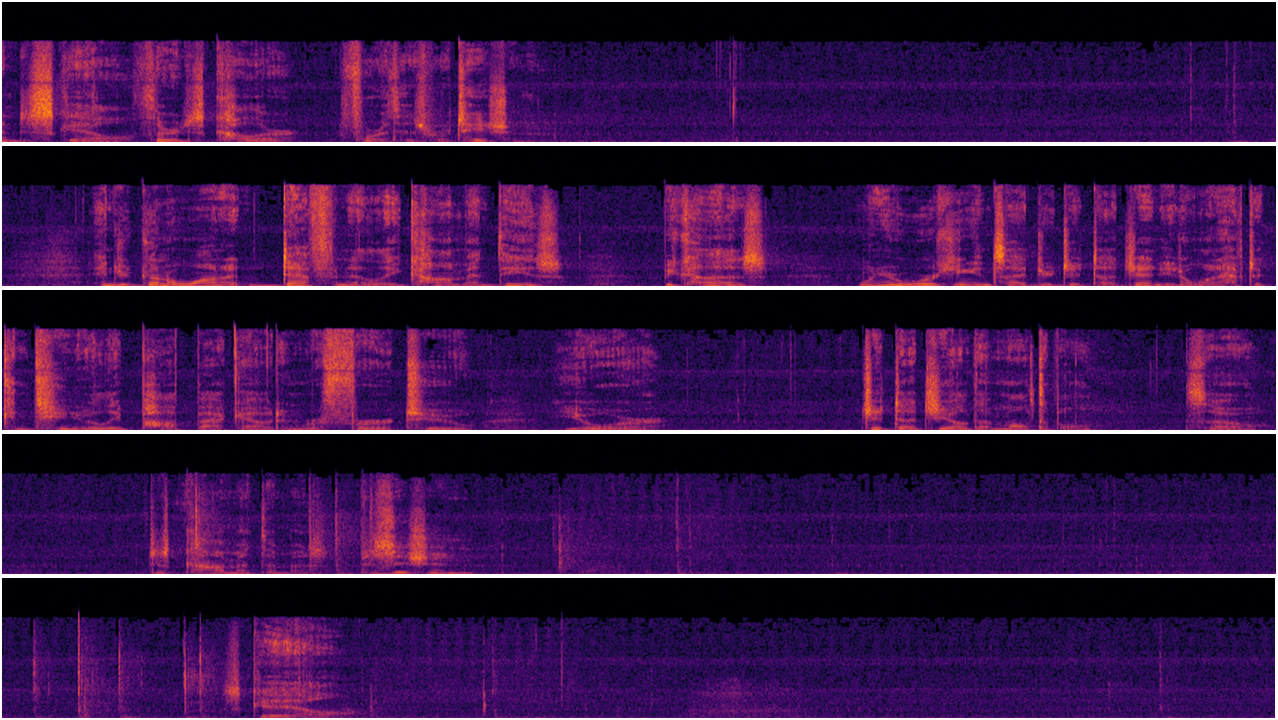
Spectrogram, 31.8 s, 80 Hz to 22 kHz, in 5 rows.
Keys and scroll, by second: 20.0 c, 22.4 super+j, 25.3-26.9 typing, 27.9 super+j.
